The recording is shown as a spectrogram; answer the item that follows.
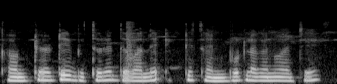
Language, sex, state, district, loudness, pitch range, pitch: Bengali, female, Assam, Hailakandi, -16 LUFS, 175-195 Hz, 185 Hz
